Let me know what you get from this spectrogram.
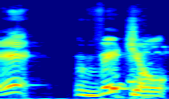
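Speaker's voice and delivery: squeaky put-on voice, Scottish accent. The head of a prison reacts to his chief warder's name: squeaky Scottish accent. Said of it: "try to sound Scottish with the squeaky voice".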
